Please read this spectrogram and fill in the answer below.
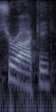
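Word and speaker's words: Ciarrocchi: Joseph Shiraki, and Shiraki is spelled just like it sounds.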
